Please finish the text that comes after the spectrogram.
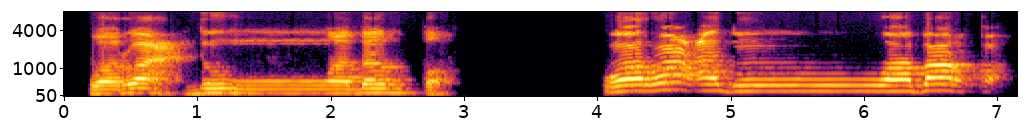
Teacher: তানবীনের পরে ওয়াও আসছে, ইদগাম উইথ গুন্না, ইদগাম করেন গুন্না করেন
